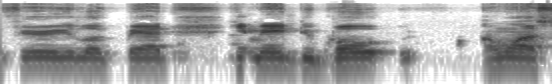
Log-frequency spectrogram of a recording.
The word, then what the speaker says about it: Dubois: I read it DeBose, but I know his name's Dubois.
